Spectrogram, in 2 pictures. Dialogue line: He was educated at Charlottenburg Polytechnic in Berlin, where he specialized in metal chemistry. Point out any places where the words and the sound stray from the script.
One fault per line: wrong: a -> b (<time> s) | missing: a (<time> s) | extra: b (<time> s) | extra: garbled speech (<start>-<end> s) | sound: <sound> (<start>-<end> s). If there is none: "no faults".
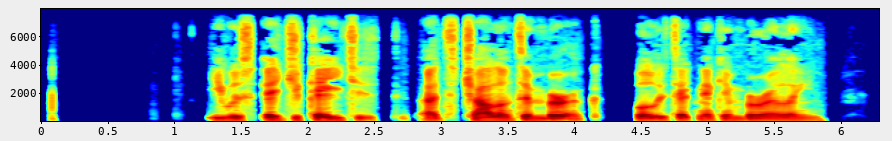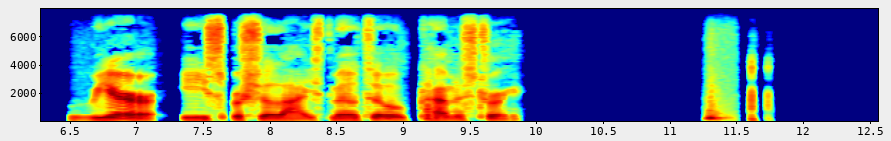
missing: in (8.5 s)
sound: whoosh (11.3-11.5 s)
